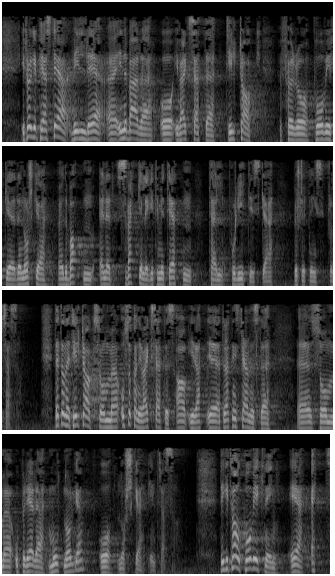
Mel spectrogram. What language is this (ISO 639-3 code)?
nob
